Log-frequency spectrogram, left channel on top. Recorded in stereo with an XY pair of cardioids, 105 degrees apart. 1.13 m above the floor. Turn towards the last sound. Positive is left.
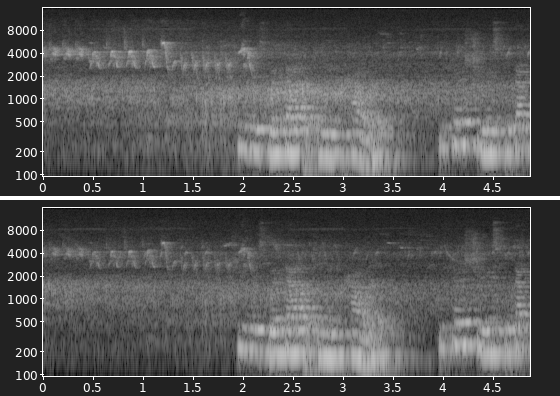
turn(degrees=-10)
